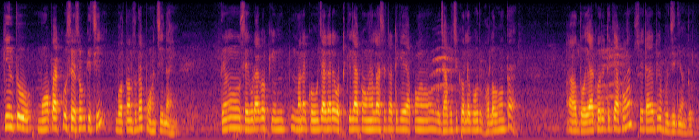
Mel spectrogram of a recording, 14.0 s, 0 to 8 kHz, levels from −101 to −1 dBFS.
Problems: constant background noise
